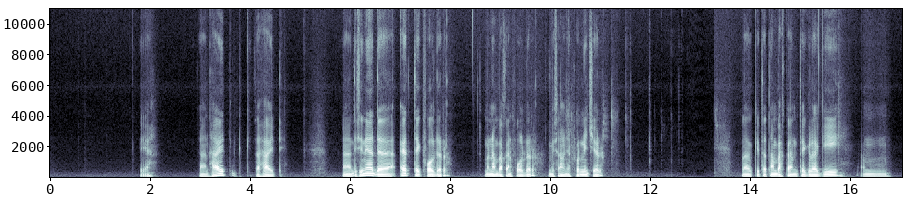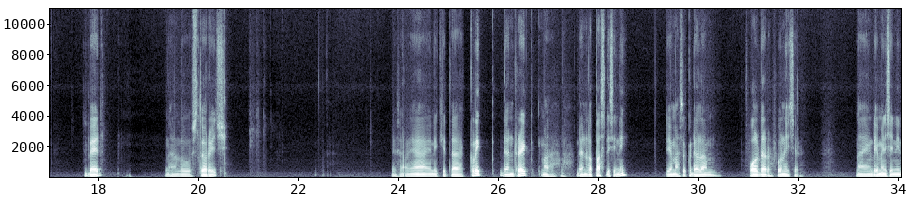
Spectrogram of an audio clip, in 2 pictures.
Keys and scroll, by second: 4.5 Caps_Lock, 10.1-12.5 typing, 12.8 Return, 17.3-18.2 typing, 19.9-22.0 typing, 23.5 Return.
